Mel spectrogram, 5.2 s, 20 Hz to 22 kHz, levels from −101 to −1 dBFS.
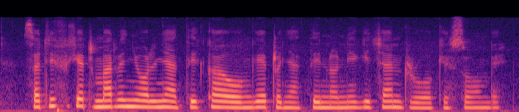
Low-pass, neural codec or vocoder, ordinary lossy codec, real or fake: none; none; none; real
